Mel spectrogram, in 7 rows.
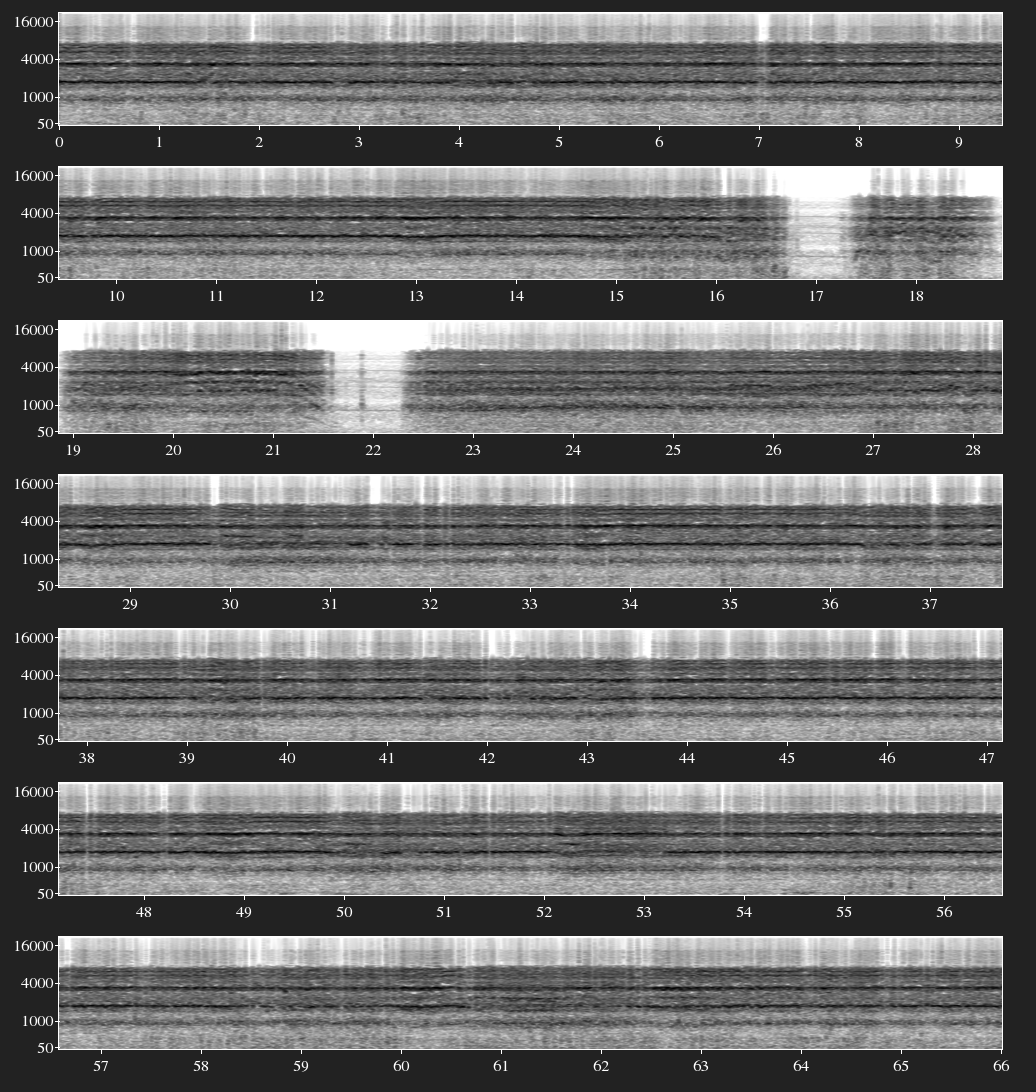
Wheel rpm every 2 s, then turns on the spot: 230, 230, 230, 230, 230, 230, 230, 220, 110, 130, 150, 110, 190, 210, 220, 230, 230, 230, 230, 230, 230, 230, 230, 230, 230, 230, 230, 230, 230, 230, 220, 220, 230.
none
